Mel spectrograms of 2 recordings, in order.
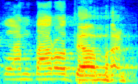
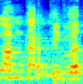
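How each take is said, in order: First: The second word is said as 'ta-ro-da-man'. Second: The second word is said as 'tar-di-man'. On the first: The speaker calls it right. "Ternyata itu di head lam tarodaman" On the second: The speaker calls it wrong. "ada orang tuh nggak tahu betul"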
